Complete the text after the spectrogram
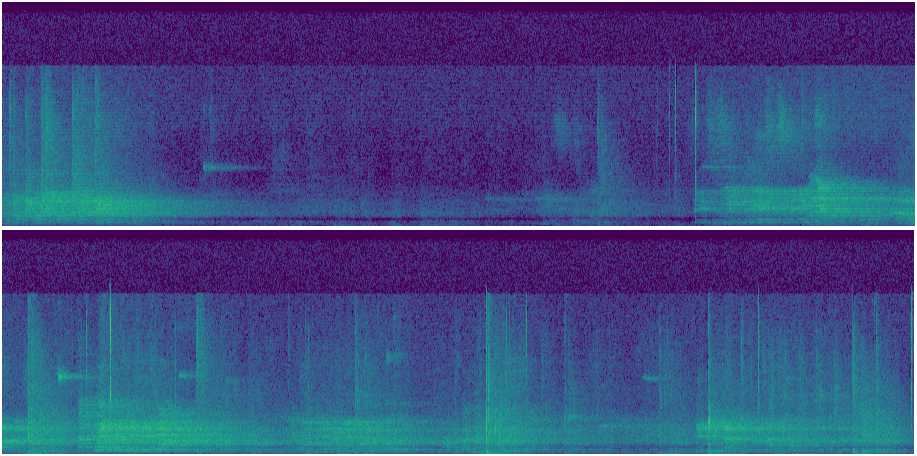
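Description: Players' shouts echo around a large indoor hall.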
